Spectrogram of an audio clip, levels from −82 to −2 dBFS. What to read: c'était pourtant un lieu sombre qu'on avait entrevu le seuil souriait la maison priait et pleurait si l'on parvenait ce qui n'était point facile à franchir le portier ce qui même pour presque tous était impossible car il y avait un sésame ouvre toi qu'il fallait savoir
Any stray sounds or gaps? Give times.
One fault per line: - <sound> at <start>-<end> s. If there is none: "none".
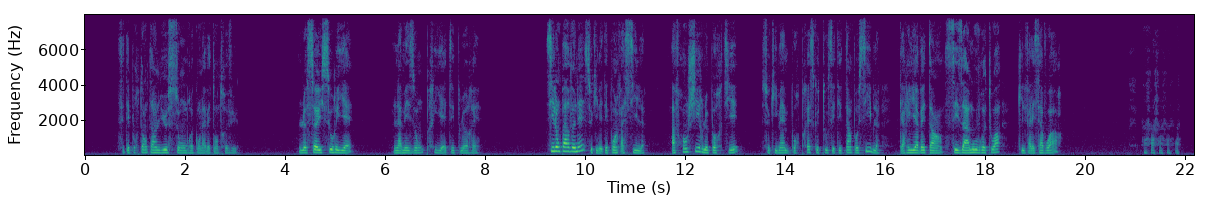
- laugh at 20.9-21.9 s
